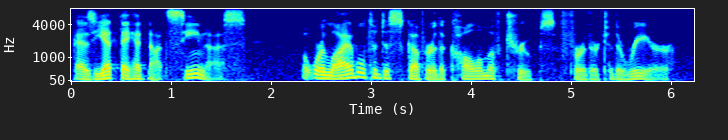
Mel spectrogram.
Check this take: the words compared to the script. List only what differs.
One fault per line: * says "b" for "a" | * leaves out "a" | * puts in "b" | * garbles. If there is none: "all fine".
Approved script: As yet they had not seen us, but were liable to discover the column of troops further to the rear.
all fine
